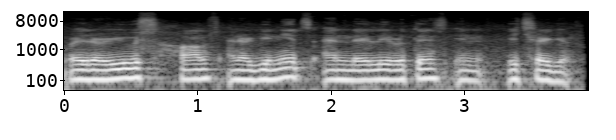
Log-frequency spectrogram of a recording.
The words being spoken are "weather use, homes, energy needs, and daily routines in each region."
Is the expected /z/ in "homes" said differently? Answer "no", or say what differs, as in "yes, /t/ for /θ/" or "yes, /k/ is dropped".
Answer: yes, /s/ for /z/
